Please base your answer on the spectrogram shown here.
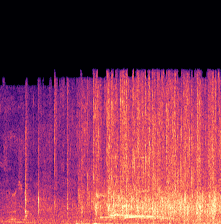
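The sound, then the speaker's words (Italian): Audience applause at a live show: scattered claps build into full, steady clapping after about two seconds and continue to the end. “Non so se dalla radio si può percepire, però ogni singolo applauso è incredibile.”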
